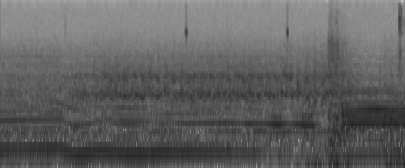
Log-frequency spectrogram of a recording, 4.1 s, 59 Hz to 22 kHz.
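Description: Mercedes SL55 AMG engine in the racing game Project Gotham Racing 2 on the short Yokohama track, a steady, loud droning engine note with a gear shift and brief rising rev near the end, heard alone without talk.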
